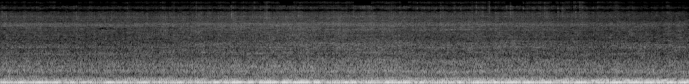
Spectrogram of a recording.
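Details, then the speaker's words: 1966 Pontiac GTO, rebuilt 389 ci (6.4 L) V8 bored .030 over, Brawler 650 cfm carb, 4-speed manual, custom dual exhaust; just started and warming up, heard from the engine compartment: deep, even idle rumble, no misses or knocks; starts every time, good battery and alternator. "nice and clean engine compartments starts up all the time good battery good alternator"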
